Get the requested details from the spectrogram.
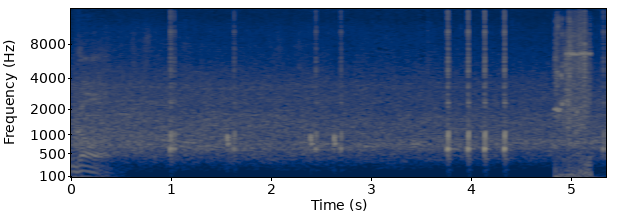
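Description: Menu selections click with short soft beeps.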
